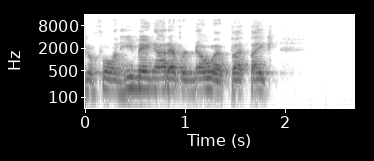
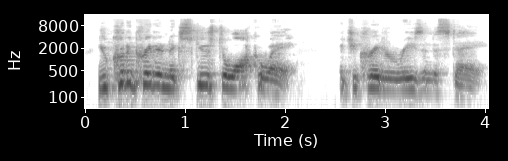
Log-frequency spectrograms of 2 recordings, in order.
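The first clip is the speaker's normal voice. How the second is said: ordinary talk, nothing marked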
